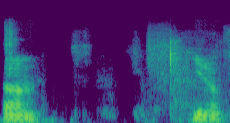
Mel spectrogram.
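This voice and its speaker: A man chairing a review board meeting, speaking in halting, restarted phrases. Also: fairly low pitch, flat delivery, slight background noise, low-quality recording.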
